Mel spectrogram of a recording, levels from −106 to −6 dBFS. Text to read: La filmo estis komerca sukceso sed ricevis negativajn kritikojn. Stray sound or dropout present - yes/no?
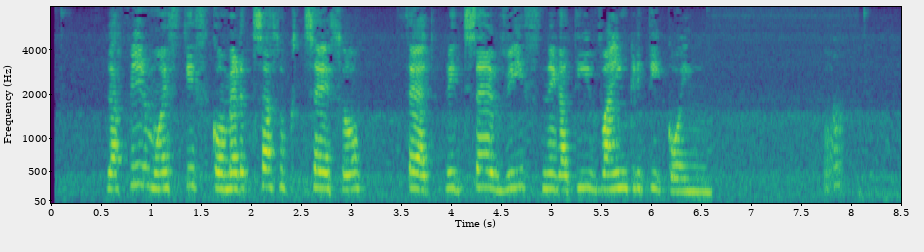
yes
